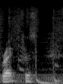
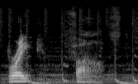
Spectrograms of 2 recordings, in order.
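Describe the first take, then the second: First: The first part sounds like 'breck', run together. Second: The first part sounds like 'brake', fully separate. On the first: "I could have gone with breakfast" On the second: "I pronounce it break fast"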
